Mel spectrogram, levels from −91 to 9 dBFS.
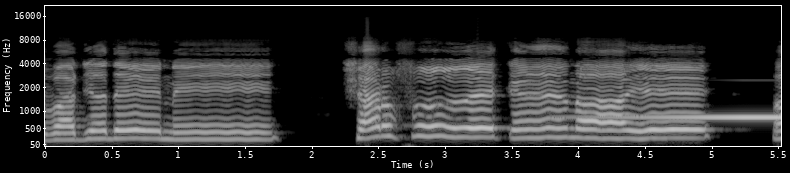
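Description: From 3.78 s to the end, a loudspeaker feedback squeal swells at 825 Hz over about a second and a half, ending about 5 dB above the sound. Unlike a steady interfering tone, it grows by itself.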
